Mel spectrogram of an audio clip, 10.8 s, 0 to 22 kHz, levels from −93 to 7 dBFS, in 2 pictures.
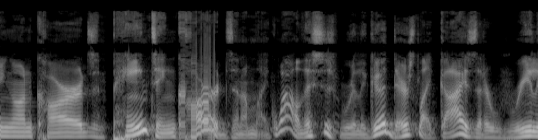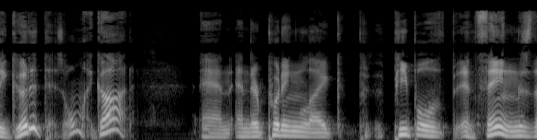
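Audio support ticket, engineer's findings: Robotic sound from repeated short buffers, 1.81 to 2.15 s, just after "on cards and painting". Rigid metallic buzz at 100 Hz, which fits a 10 ms buffer looping. Most of the span is repeated material, the real audio skipped. Likely cause: playback buffer underrun with the last buffer reused to fill gaps.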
